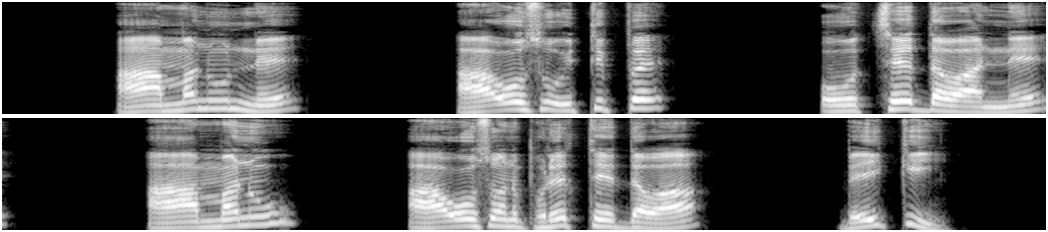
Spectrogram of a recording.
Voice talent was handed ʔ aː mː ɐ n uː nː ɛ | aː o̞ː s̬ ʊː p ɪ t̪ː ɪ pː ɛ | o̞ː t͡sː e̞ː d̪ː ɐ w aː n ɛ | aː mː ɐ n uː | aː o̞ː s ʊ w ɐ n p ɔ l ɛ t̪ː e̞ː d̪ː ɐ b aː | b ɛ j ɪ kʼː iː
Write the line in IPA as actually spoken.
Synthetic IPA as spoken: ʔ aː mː ɐ n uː nː ɛ | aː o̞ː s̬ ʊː ɪ t̪ː ɪ pː ɛ | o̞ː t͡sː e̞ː d̪ː ɐ w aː nː ɛ | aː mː ɐ n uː | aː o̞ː s ʊ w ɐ n p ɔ l ɛ t̪ː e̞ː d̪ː ɐ w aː | b ɛ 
